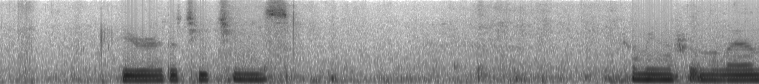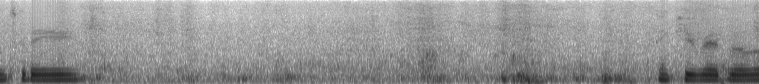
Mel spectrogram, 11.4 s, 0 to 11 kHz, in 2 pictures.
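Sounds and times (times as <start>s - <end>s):
constant wind-like noise: 0.0s - 11.3s
water splashing and lapping: 0.0s - 11.3s
speech: 0.9s - 2.3s, 4.8s - 6.5s, 10.6s - 11.3s.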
